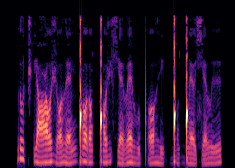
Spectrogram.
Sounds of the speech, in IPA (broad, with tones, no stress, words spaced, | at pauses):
ɾu˥˨t͡ʃʼi˧˩ ʕɔ˧˥ʒɔ˩˥ðɛ˩˥ ŋ͡ǃɔ˥˨ɾɔ˥˨ŋ͡ǃɔ˧˥ʒ çɛ˧˩βɛ˥˨vu˩˥ pʼɔ˧˥ɦi˧˩ ɡ͡ǃɔ˧˥ŋ͡ǃɛ˧˩ə̯ɕɛ˩˥βɨ˧˥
